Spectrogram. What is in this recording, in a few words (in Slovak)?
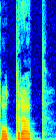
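"potrat", Slovak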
